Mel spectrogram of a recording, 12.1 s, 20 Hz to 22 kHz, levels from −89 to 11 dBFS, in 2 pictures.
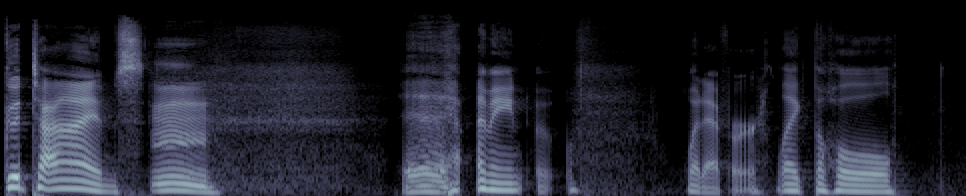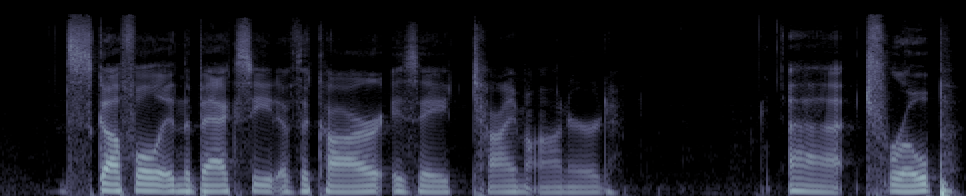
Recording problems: none

